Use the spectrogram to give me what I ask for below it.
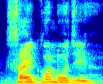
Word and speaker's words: psychology: तो याद रखिए, एस से पहले पी आए तो पी साइलेंट होता है। जैसे साइकोलॉजी, PSYCHOLOGY, साइकोलॉजी, ये हमेशा कहीं पर भी पूछ दिए जाते हैं।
